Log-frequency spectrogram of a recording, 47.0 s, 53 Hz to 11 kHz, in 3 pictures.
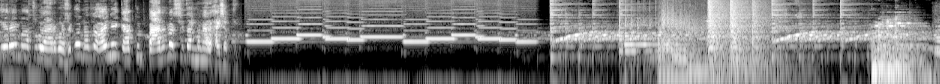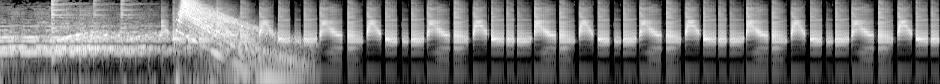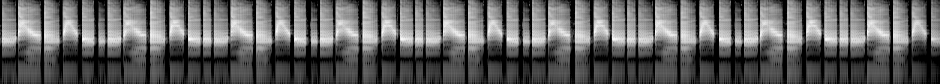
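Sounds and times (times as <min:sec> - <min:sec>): instrumental music: 0:03.8 - 0:47.0.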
